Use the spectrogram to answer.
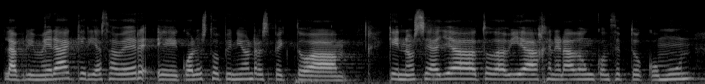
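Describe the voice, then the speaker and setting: A woman in the audience asking a question, nervous, rushed and halting. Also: on the high side, level tone, fairly bright tone. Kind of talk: question from the floor. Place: large lecture hall. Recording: reverberant hall.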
